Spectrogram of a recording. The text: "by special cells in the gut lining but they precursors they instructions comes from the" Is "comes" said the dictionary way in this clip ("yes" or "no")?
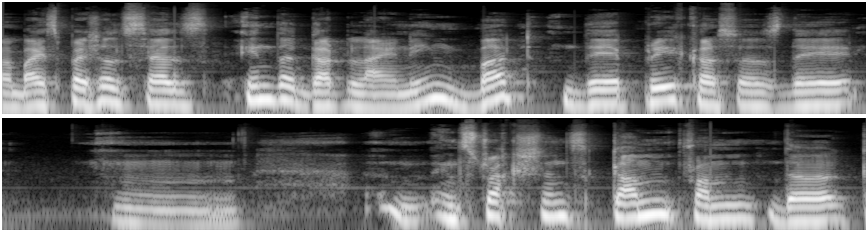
no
